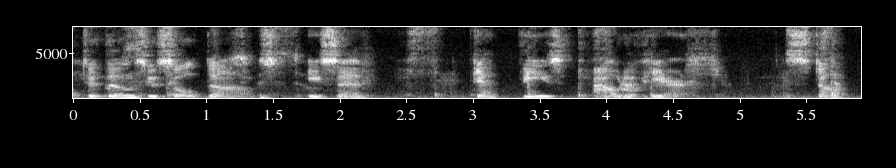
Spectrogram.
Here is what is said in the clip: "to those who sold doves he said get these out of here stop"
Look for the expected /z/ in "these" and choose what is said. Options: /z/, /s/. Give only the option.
/z/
